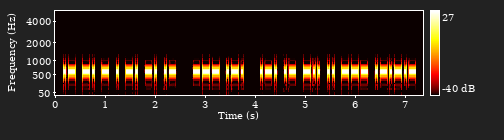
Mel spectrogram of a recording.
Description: Morse code, heard as a keyed tone, about 25 wpm, 600 Hz. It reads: ANTENNA OR RADIO.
